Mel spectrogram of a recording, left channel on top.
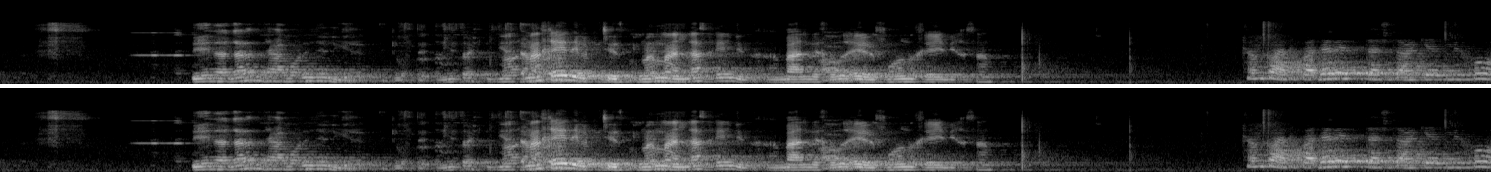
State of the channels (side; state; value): both; identical; correlation 1.00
